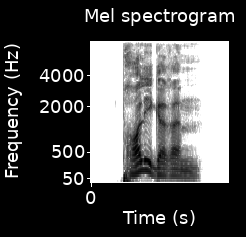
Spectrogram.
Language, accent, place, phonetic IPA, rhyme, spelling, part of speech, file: German, Germany, Berlin, [ˈpʁɔlɪɡəʁəm], -ɔlɪɡəʁəm, prolligerem, adjective, De-prolligerem.ogg
- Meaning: strong dative masculine/neuter singular comparative degree of prollig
